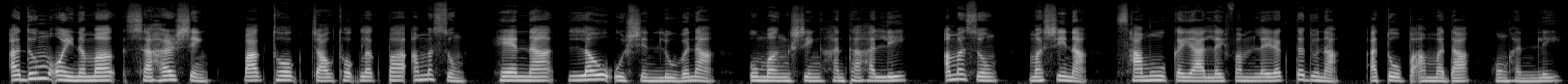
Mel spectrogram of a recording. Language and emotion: Manipuri, neutral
